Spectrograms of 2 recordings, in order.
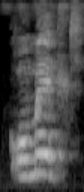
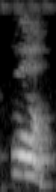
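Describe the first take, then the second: First: The name is said with two syllables, 'ko-met'. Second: The name is said with one syllable, 'kot'. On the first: This is how it is read in English. "ইংরেজিতে যদি এটা আলোচনা মানে উচ্চারণ করতে চাই" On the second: This is how it is said in Bengali. "বাংলায় হচ্ছে কোত"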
